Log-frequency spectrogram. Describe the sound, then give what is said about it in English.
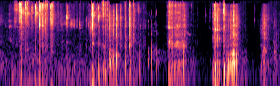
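Chewing of something dense and crunchy, with bursts of crisp crunching separated by short pauses, loud with no talking. “Very crunchy. I wouldn't say it's a potato chip crunch, though. It's something a little more dense.”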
